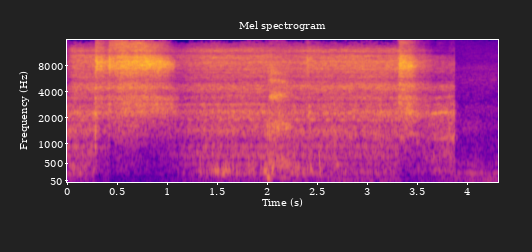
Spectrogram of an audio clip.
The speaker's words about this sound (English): That was the bus from the intro. The bus pulled back up.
